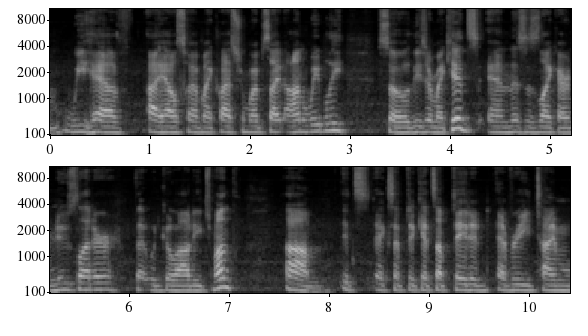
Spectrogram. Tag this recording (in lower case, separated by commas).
speech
